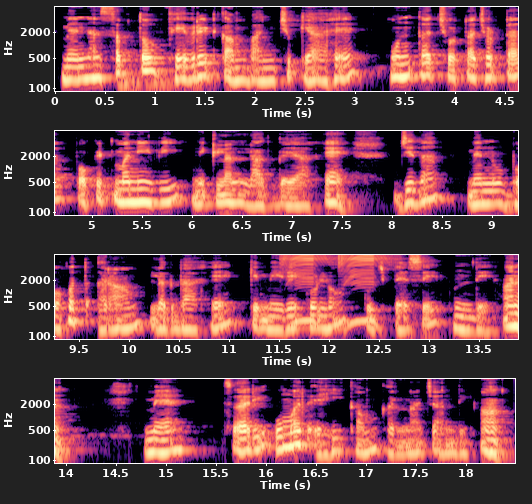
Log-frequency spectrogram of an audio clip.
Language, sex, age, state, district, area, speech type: Punjabi, female, 60+, Punjab, Jalandhar, urban, spontaneous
